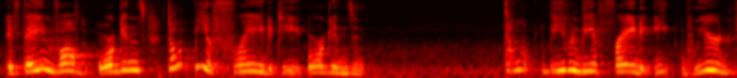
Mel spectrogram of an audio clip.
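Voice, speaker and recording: A North American woman rambling through an emphatic opinion commentary, speaking straight to her viewers. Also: sits high. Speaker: commentary vlogger.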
